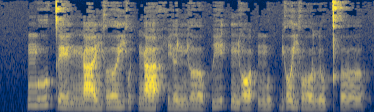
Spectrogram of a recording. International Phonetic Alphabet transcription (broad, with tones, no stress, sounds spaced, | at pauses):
m uː˧˥ t̪ eː˩ n ŋ aː˩ j ɤː˧ j u˧˩ t̚ ŋ aː˩˧ h i˩ ə̯ ɲ ɤː˧˩ p iː˧ t̚ ɲ ɔː˧˩ t̚ m u˧˩ p̚ j o˥˨ j oː˧˩ l u˩˧ kʰ ɤː˩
